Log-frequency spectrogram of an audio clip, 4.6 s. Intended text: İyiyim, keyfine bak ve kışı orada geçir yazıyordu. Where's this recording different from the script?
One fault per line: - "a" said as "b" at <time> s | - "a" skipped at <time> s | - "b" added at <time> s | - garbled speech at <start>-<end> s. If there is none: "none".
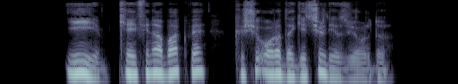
none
